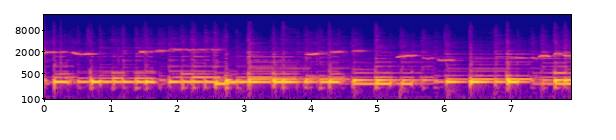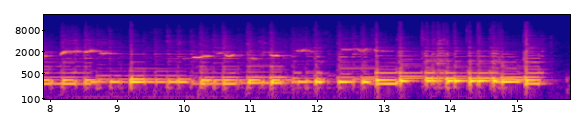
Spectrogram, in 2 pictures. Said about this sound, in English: He didn't know I could whistle.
